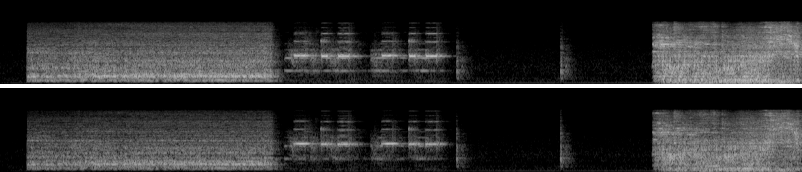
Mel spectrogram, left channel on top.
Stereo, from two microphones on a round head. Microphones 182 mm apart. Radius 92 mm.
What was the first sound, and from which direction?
Boiling, 10° left (ahead or behind).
